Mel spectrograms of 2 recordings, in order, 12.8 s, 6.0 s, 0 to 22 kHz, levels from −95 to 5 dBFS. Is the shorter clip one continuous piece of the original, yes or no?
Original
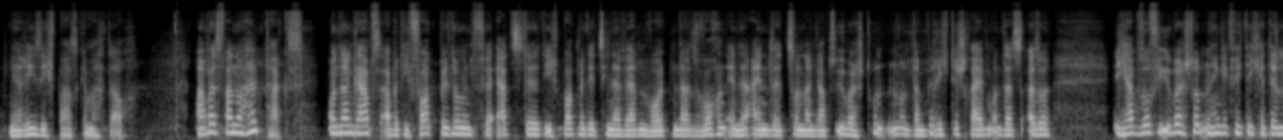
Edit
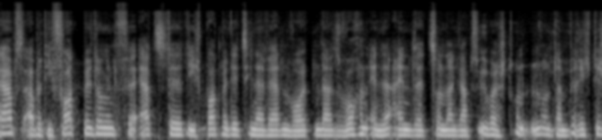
yes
